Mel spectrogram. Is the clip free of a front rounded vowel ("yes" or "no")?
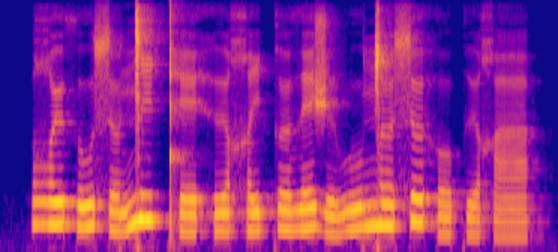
yes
